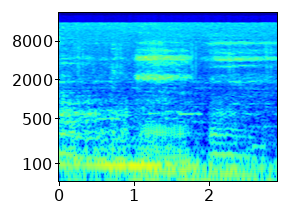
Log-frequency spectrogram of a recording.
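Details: Senior Cane Corso snoring while asleep in the morning: deep, rumbling, fluttering breath noise with a whistling edge in places.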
